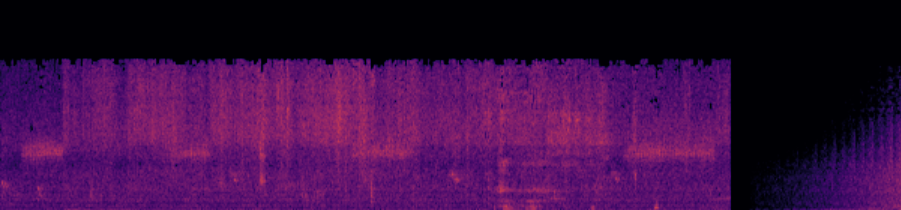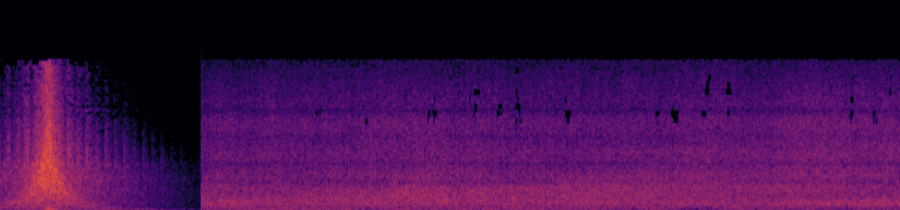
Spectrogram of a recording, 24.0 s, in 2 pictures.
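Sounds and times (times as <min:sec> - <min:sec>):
whoosh: 0:10.0 - 0:14.8
surf breaking on a beach: 0:14.7 - 0:24.0
wind on microphone: 0:14.7 - 0:24.0.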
